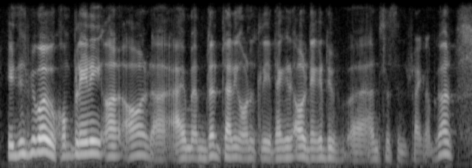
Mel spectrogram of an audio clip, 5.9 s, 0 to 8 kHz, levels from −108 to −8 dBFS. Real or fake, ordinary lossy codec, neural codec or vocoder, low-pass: real; Opus, 32 kbps; none; 7.2 kHz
